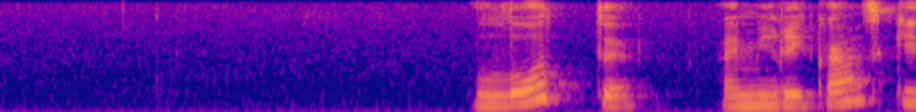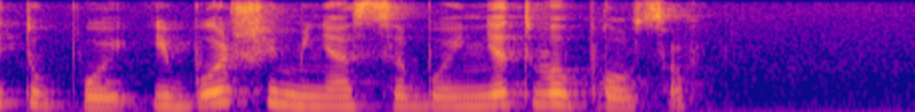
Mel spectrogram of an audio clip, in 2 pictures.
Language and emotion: Russian, neutral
